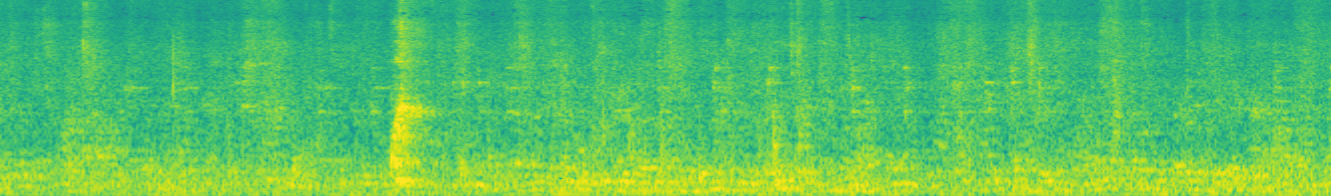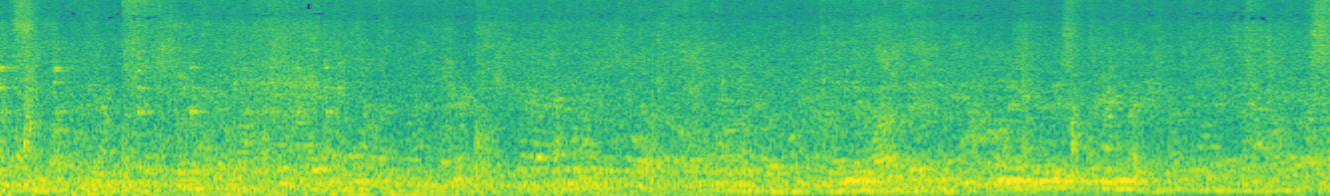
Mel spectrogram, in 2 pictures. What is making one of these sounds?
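A crowd of people murmurs and chatters nearby in a large echoing hall.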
